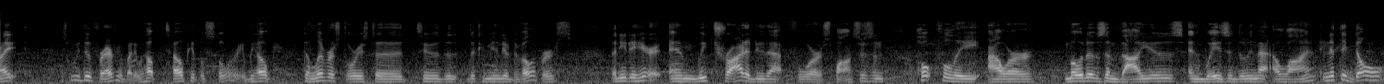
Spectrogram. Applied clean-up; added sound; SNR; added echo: none; none; none; none.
